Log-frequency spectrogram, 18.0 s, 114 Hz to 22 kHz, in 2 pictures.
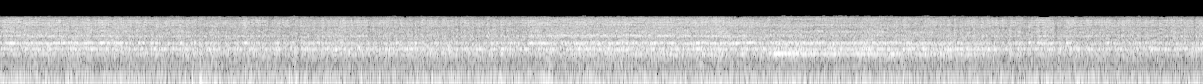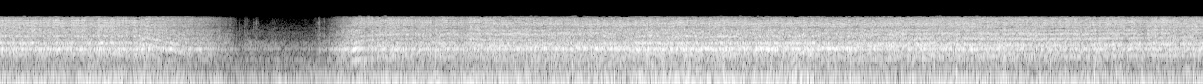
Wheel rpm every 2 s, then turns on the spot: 200, 200, 200, 200, 190, 60, 160, 170, 180.
none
